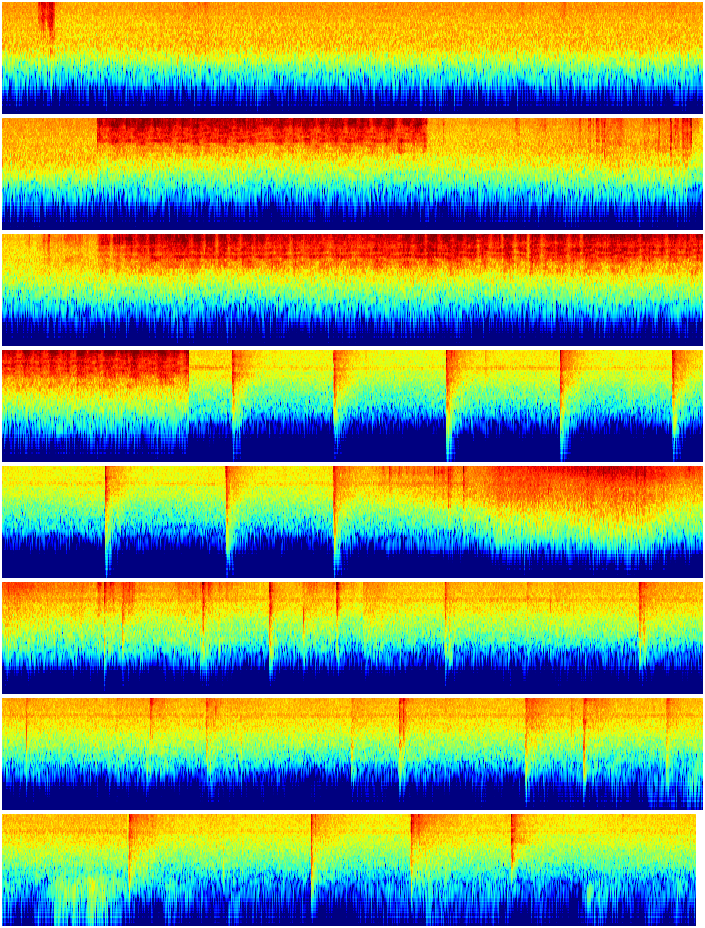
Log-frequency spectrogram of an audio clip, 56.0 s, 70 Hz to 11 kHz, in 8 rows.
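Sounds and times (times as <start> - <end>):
loud rushing hiss: 8.0 - 22.9.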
